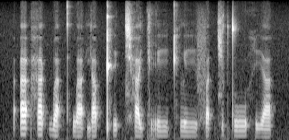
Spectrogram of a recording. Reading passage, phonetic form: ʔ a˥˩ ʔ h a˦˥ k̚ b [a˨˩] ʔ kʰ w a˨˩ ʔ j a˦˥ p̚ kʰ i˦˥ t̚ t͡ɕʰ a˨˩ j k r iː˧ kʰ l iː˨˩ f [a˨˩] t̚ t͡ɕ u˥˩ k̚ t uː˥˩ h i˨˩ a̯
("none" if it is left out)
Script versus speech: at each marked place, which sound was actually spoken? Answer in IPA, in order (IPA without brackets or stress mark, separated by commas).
a˨˩, a˦˥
